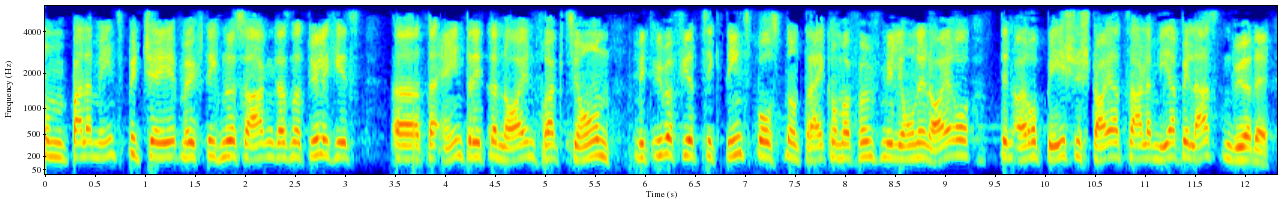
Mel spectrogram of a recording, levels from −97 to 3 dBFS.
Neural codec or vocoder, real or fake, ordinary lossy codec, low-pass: none; real; AAC, 32 kbps; 5.4 kHz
